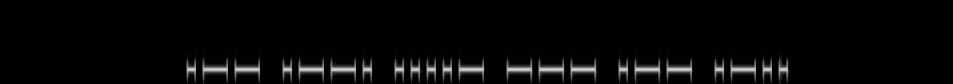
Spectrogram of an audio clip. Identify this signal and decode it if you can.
Morse code, heard as a keyed tone, about 15 wpm, 700 Hz. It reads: WP4OWL
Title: USA Call Signs - 6 Characters - Repeated 2x - 15wpm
